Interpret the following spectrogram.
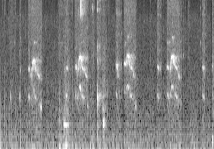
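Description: Near silence, with a few faint, short chirps scattered through it.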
